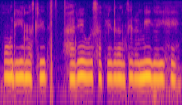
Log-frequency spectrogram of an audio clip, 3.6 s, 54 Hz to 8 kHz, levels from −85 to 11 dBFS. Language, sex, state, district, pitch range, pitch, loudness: Hindi, female, Madhya Pradesh, Bhopal, 200-210 Hz, 205 Hz, -12 LUFS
